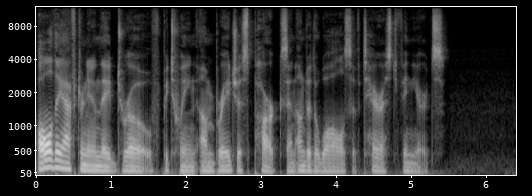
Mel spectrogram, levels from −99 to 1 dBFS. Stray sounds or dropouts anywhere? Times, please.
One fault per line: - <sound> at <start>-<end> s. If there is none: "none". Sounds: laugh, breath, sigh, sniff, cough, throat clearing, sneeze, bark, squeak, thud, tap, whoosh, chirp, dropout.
none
